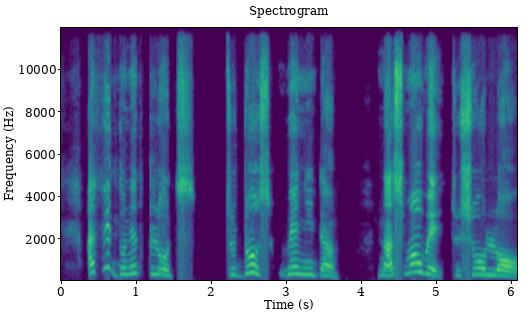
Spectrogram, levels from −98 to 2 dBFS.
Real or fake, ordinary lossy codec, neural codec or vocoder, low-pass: real; none; none; none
